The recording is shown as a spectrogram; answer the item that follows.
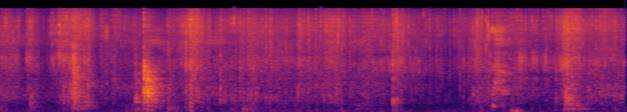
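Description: Plastic shipping mailer being cut open with a knife and pulled apart: the plastic crinkles and rustles in irregular bursts.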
